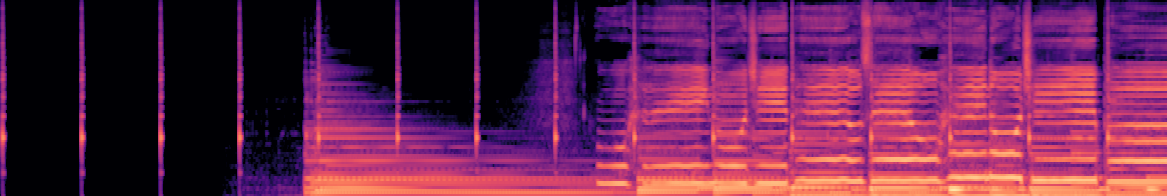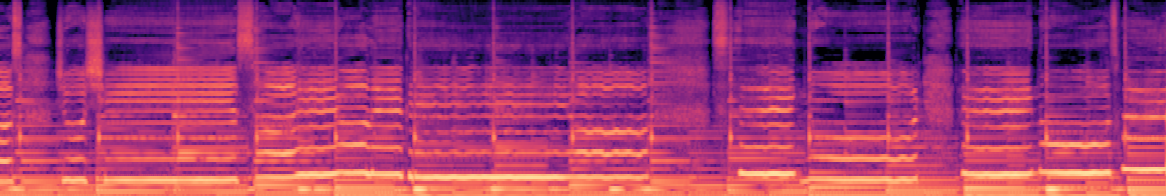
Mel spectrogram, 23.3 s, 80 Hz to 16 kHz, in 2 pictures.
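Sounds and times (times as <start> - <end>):
soprano singing: 5.9 - 23.3.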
